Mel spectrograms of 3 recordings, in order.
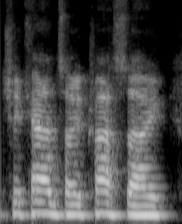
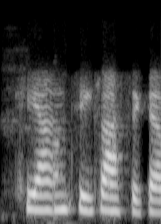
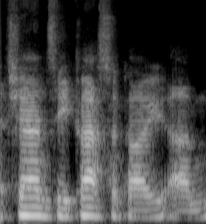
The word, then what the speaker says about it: Chianti Classico: Katie, I thought Chicanto Classo, if I've pronounced his name correctly, butchered that one again. Chianti Classico, I think. Yeah, Chanty Classico.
